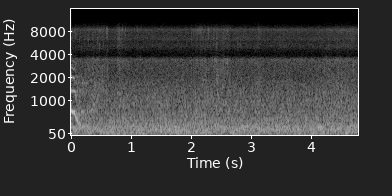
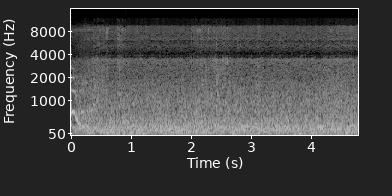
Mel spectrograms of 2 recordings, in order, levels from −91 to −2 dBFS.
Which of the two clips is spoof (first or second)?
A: first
